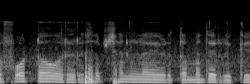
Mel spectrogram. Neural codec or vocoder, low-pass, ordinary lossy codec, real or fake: none; none; none; real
